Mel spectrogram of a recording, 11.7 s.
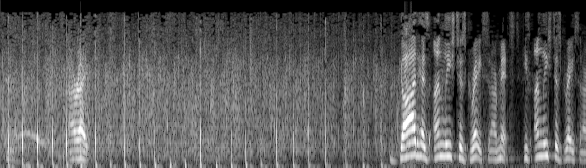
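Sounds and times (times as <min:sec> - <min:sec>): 
audience applause: 0:00.0 - 0:08.4
speech: 0:01.4 - 0:01.9, 0:08.0 - 0:11.7.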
